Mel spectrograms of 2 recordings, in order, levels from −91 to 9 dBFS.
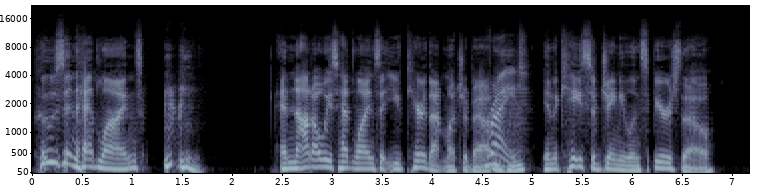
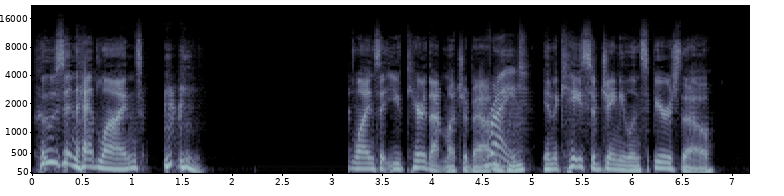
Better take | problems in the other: first | audio freezing; at 2.5 s for 1 s

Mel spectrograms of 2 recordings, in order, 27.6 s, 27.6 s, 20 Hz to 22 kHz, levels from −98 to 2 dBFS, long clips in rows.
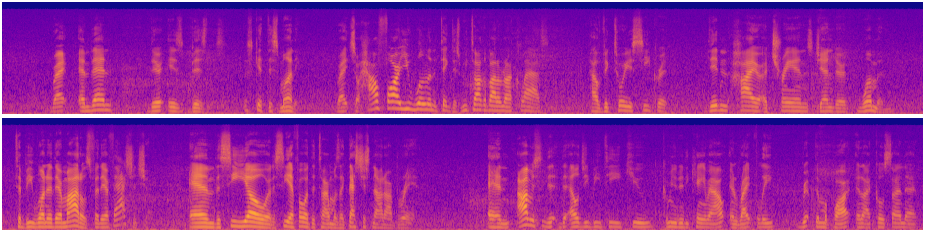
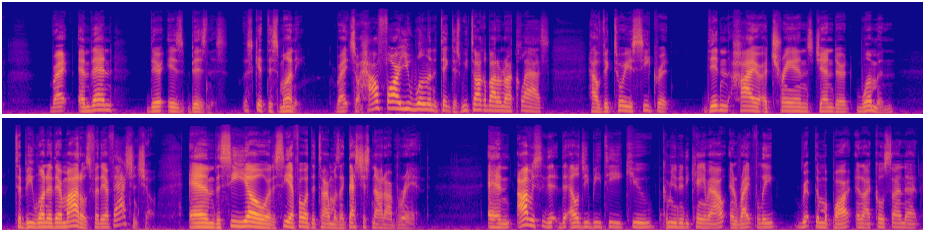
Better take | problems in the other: second | hiss; noticeable; throughout; 20 dB below the speech

